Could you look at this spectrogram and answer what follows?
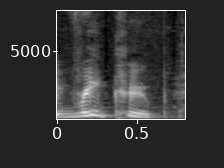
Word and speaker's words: recoup: never say that word recoup it is you pronounce the P don't you you do yeah cuz I always think it's like a coup like you know when you get like so okay recoup so she doesn't know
